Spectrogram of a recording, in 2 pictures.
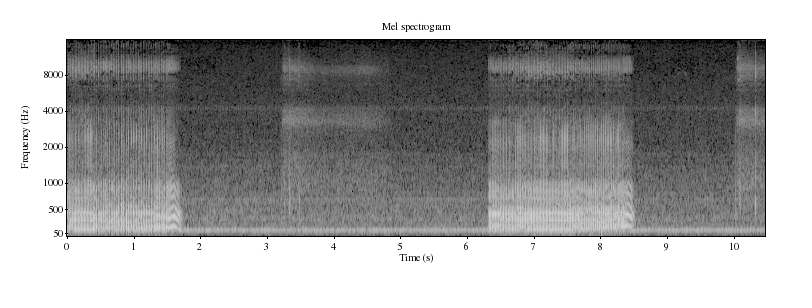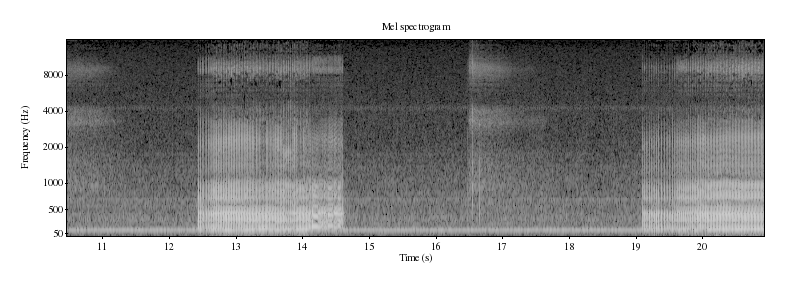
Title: My Pug Waldo Snoring!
